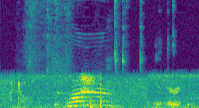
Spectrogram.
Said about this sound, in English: I'm hearing a cat. Oh, my goodness. There's a cat in your room? I think it sounds like a cat. But it's in one of my pockets.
